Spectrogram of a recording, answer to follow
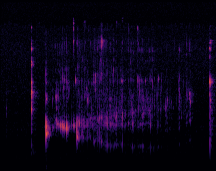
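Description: Tea poured from a ceramic teapot into a ceramic mug: a light clink or two about a second in, then a short, quiet stream of liquid that trickles and dwindles away.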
